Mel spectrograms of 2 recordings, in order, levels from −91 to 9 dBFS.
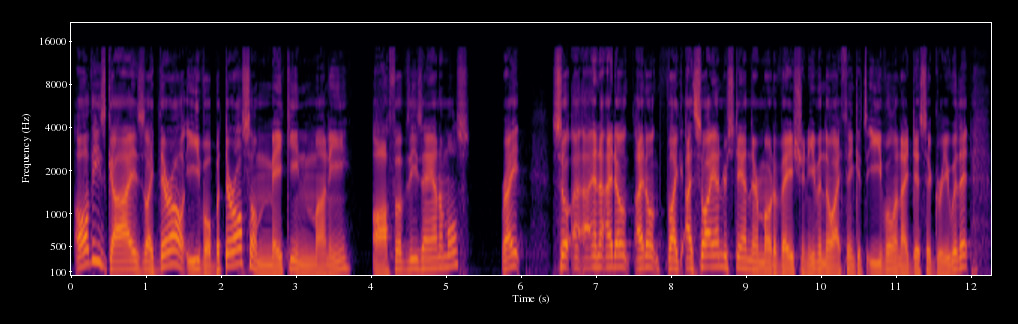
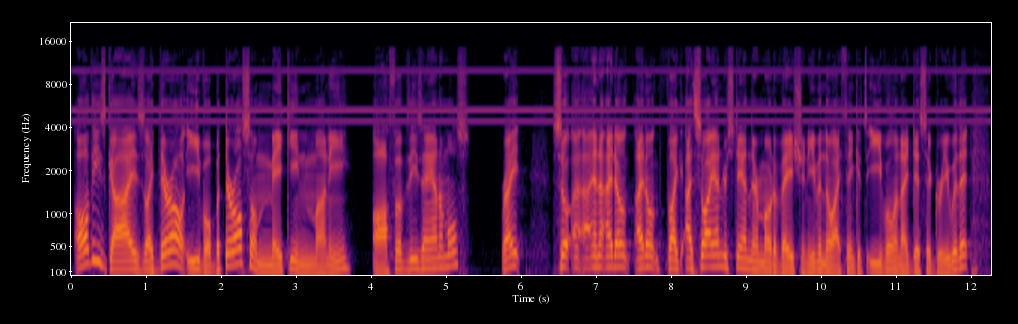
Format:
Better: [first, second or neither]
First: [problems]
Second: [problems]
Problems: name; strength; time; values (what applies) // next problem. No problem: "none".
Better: first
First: none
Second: high-pitched whine; faint; throughout; 5 kHz, 20 dB below the speech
